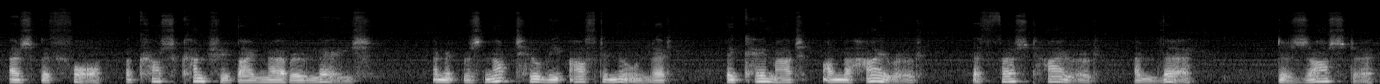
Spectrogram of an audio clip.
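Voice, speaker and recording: Male audiobook narrator, husky and unhurried, mellow tone, measured dramatic storytelling for a children's classic. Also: fairly low pitch, rough recording.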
